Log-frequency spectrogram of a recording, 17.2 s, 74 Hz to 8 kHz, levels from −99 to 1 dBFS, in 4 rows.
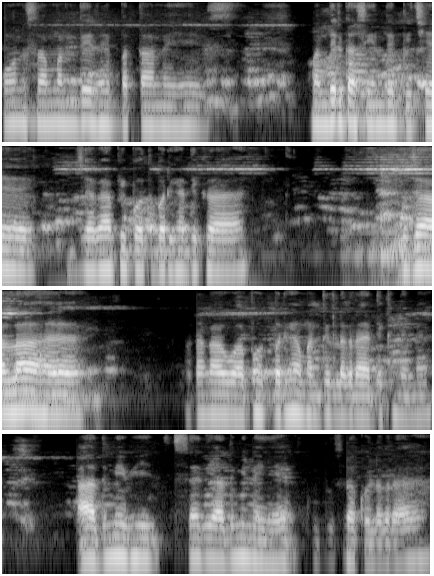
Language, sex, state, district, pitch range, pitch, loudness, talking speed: Hindi, male, Bihar, Begusarai, 125-140 Hz, 130 Hz, -19 LUFS, 135 wpm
